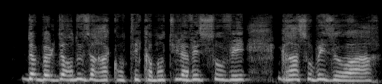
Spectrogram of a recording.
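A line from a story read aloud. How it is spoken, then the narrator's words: Sobbed. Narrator (French): sanglota-t-elle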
